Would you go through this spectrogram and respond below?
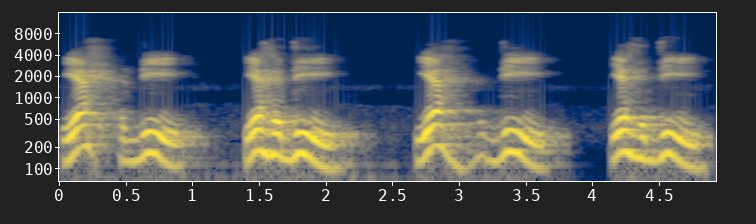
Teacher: ஹால சுக்குன் வச்சு நிறுத்தணும் அப்போ ஹம்ஸுடைய எழுத்து காற்று வெளிப்படும்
